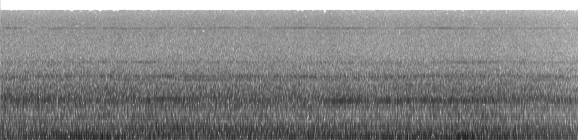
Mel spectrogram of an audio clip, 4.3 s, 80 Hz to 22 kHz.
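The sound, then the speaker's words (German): Deep, continuous roar of a 640-horsepower motorboat engine speeding across the Atlantic between the islands of St Kilda off Scotland, loud and steady without breaks. “Von 640 PS getrieben donnern wir zur Nachbarinsel Borrere hinüber und zu den Sea Stacks”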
